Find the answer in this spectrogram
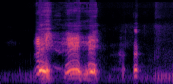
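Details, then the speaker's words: A person's loud exclamation, then two brief soft sneezes from a cat sitting on its owner's bed; cat sneezing. "oh do you just sneeze on me this you have a covet oh my god no get out of here oh my god why you sneezed are you sick"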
